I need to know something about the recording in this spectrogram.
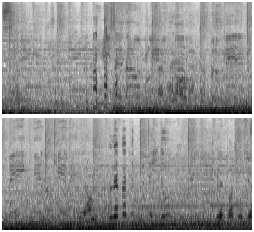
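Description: Small vintage car's engine running while driving, heard from inside the cabin: a steady low drone whose pitch shifts a few times.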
